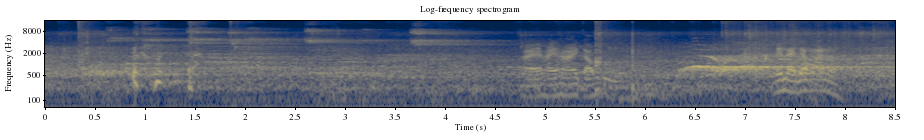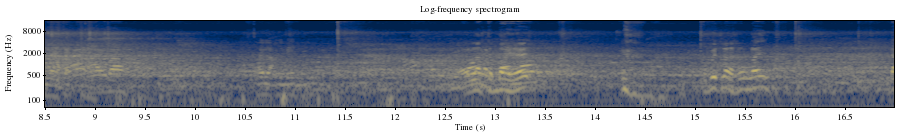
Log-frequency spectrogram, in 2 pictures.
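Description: Shuttlecocks are struck with sharp pops of rackets in a large echoing hall.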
